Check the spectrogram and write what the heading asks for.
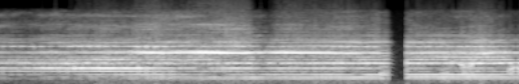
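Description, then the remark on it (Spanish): A train goes by sounding its horn in a loud, sustained blast that breaks off for a split second, then resumes, dominating, with a low rumble underneath and no talking. “Escuchá lo que es este tren, es una cosa maravillosa.”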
